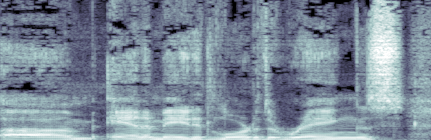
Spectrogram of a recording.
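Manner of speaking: normal talking voice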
